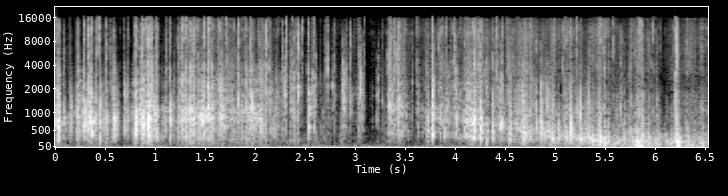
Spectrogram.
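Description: A thin, clear transparent plastic film sheet is held in both hands in front of the recorder mics while fingertips squeeze and crumple it. The result is a continuous crinkling made of many sharp, dry crackles with brief gaps, centered in the mid range with bright edges.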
